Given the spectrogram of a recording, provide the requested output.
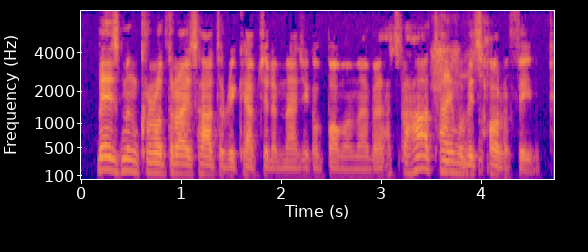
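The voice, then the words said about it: Put-on Russian accent. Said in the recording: “this has to be done in a Russian accent.”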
